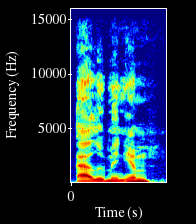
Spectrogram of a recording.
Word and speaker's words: aluminium: Dayton, it's pronounced aluminium.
